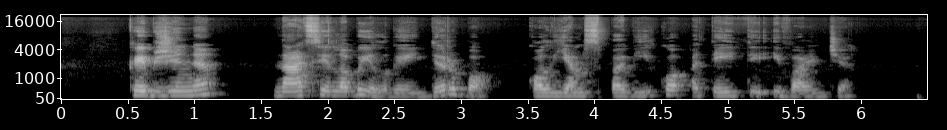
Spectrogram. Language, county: Lithuanian, Kaunas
